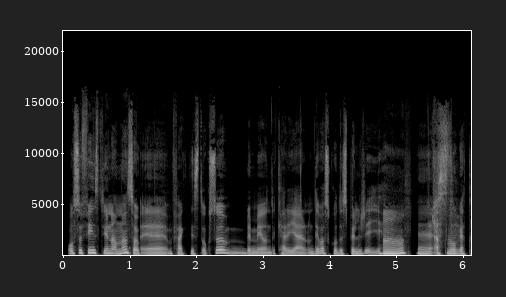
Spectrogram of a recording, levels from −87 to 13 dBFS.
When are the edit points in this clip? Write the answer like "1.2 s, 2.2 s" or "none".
1.2 s, 2.8 s, 5.2 s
